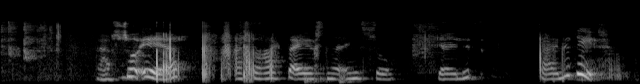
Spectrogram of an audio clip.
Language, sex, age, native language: Icelandic, female, 21, Icelandic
